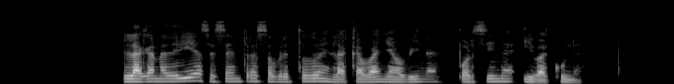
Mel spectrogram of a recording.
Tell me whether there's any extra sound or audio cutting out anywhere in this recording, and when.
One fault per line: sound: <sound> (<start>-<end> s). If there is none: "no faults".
no faults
